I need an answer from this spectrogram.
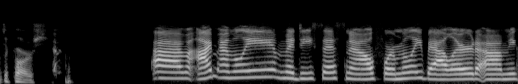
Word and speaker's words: Medesis: yep so say your last name for me medisa you said it right okay I said it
